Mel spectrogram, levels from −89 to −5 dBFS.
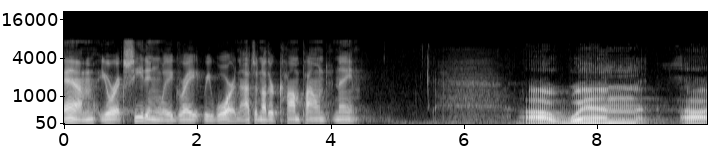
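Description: From 4.95 s, right after "that's another compound name", a wrong sample rate takes hold: audio recorded at 44.1 kHz plays at 16 kHz unconverted, so it runs at 0.363 speed and drops about 17.6 semitones, sounding slow and growling. Spectrograms show formants compressed downward and stretched in time.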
